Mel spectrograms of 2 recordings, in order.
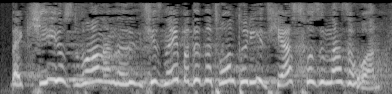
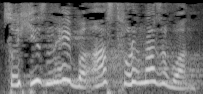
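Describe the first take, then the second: First: Talking through laughter; laughing. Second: Said in the usual way. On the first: Real, not acted. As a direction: laugh while you tell it. Laughs while retelling the story.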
